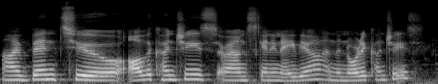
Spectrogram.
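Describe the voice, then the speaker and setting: A woman's voice: mid-range voice, normal speed, smooth, soft background music. Chatty young woman from Sweden. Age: 20s. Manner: relaxed, chatty, thinks aloud with fillers. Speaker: English teacher being interviewed. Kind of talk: casual interview answers.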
